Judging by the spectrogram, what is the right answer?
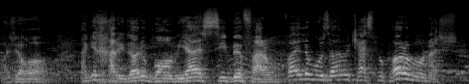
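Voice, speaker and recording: A man plays a proud, stubborn sweet seller in an old bazaar, his high voice leaping up and down as he bristles at every slight. Thick crowd chatter from a busy market fills the background of this film scene. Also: expressive, natural voice. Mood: irritated. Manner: touchy, quick to raise his voice. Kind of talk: period film acting.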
